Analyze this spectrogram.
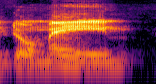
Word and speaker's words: Domingue: We just, you know, we've been saying it so long, we just say domain. Uh but yes, actually the you are supposed to you are supposed to hit the G at the end, the U and E.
